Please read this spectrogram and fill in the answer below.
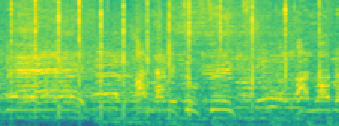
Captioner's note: cheering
